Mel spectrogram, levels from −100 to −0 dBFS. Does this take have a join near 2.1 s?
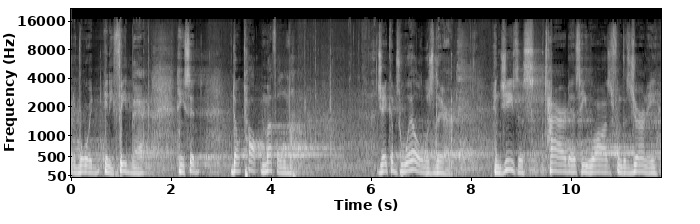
no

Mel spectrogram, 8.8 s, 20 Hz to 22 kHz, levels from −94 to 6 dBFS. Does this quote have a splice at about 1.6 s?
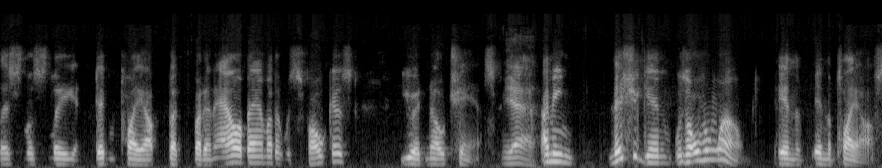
no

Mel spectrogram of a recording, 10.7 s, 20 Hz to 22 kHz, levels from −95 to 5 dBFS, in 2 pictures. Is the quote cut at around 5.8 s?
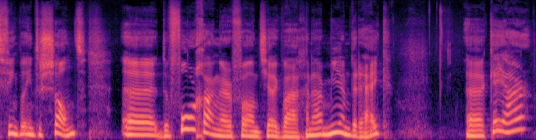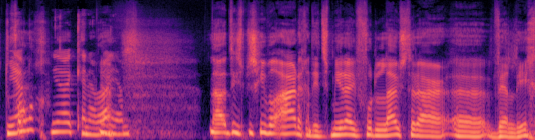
no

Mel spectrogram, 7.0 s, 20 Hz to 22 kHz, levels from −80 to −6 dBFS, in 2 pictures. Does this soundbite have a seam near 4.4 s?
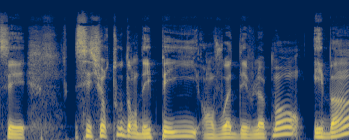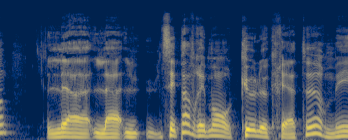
no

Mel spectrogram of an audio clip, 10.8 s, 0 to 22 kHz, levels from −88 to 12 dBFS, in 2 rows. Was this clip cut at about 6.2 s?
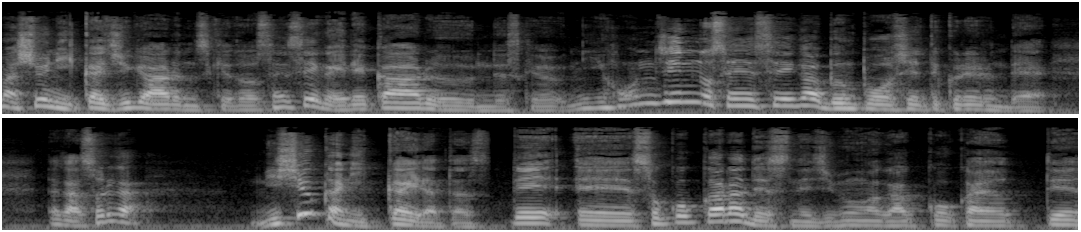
no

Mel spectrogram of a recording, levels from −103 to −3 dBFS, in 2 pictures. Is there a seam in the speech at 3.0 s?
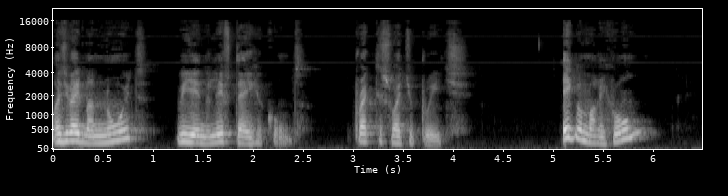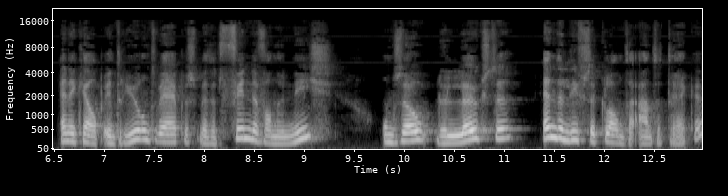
yes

